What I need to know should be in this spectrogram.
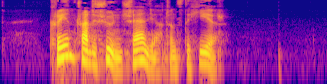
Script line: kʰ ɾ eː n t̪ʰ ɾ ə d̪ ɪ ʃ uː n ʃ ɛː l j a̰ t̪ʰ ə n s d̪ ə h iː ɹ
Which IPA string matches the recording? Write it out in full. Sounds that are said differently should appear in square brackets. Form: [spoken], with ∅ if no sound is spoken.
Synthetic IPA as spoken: kʰ ɾ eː n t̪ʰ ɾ [a] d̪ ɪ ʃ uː n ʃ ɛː l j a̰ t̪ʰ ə n s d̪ ə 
